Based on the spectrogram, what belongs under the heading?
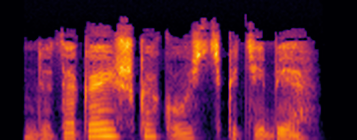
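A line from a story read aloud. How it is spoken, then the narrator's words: Calm reply. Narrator (Russian): спокойно отозвался Антип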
